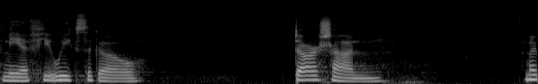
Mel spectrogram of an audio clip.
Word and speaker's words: darshan: Sanskrit word with me a few weeks ago darshan am i pronouncing that correctly yes he says yes I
